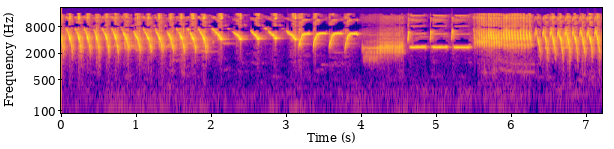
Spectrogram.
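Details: Canary singing long rolling phrases, used to stimulate silent canaries: fast descending trill, slower swept whistles, a low buzzy note, clipped high-pitched pips, then a dense buzzing roll and quick repeated notes.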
